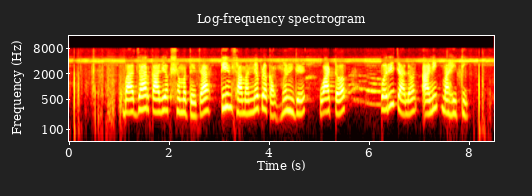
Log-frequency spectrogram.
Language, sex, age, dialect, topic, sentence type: Marathi, female, 36-40, Southern Konkan, banking, statement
